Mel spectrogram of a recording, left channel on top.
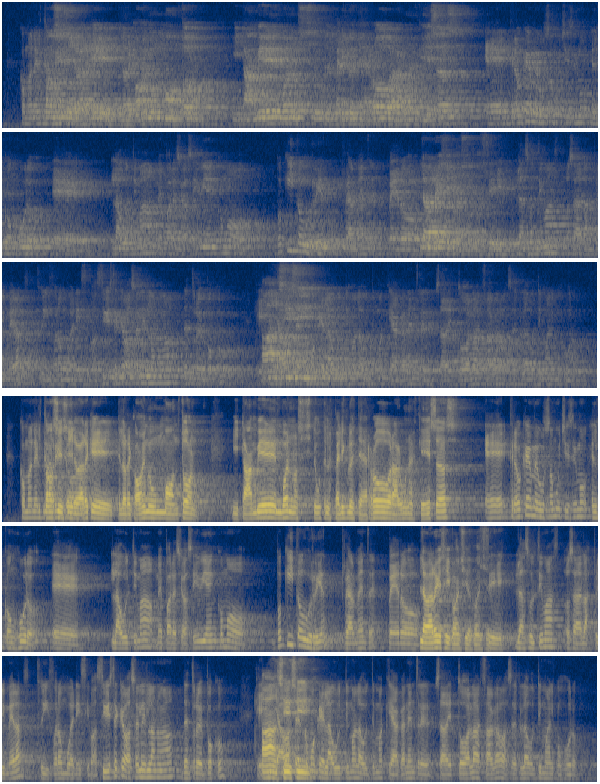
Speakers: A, on the right (about 40°); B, on the right (about 65°).
A: como en el
B: No,
A: carrito.
B: sí, sí, la verdad que te la recomiendo un montón. Y también, bueno, no sé si te gustan las películas de terror, algunas que esas.
A: Eh, creo que me gustó muchísimo El Conjuro. Eh, la última me pareció así bien como un poquito aburrida, realmente, pero
B: La verdad que sí, coincido, coincido.
A: sí, las últimas, o sea, las primeras, sí, fueron buenísimas. Sí, viste que va a salir la nueva dentro de poco Eh,
B: Ah,
A: y ya
B: sí,
A: va a ser
B: sí,
A: como que la última, la última que hagan entre, o sea, de toda la saga va a ser la última del Conjuro.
